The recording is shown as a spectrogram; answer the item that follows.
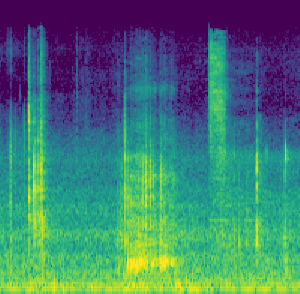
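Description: Small plastic toy pieces clicking and tapping as they are handled and set onto a plastic toy cart, a few separate clicks with a brief rustle about two seconds in.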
